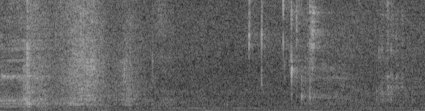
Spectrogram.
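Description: A kitchen knife slicing through a rested ribeye steak on a plastic cutting board, with a fork holding the meat. There is a rasping cut in the first half second and a few light clicks near the end.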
